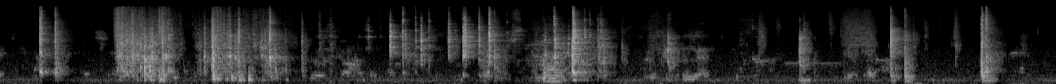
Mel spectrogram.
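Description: Trading cards and plastic card holders being handled on a desk: rustling, with an irregular run of light clacks and taps.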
